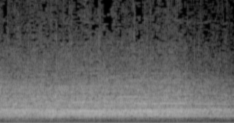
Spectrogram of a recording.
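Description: Faint applause from a small number of people, fading out gradually.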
